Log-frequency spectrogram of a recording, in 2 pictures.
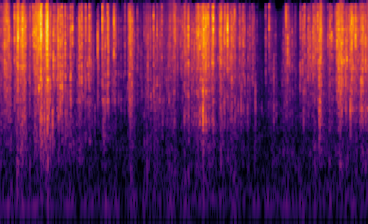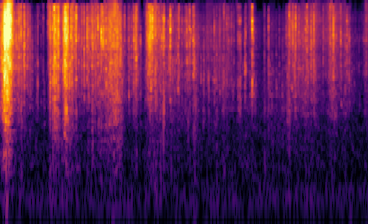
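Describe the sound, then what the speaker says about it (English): Wax paper being peeled off freshly hardened homemade soap, a steady run of close crinkling and crackling with irregular bursts and one sharp crunch partway through. "Remove all the wax paper."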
